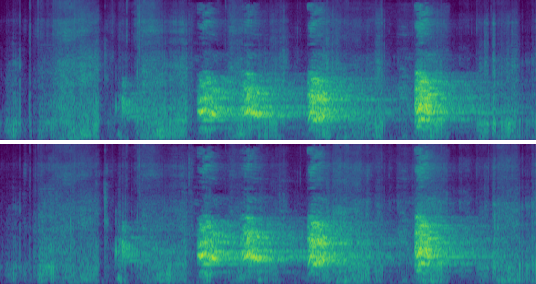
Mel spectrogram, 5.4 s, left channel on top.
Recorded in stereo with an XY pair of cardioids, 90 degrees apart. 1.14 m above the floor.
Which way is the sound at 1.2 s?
25° right.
